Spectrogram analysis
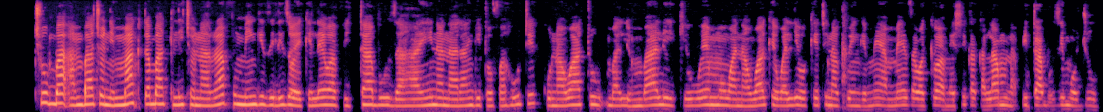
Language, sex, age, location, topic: Swahili, female, 25-35, Nairobi, education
